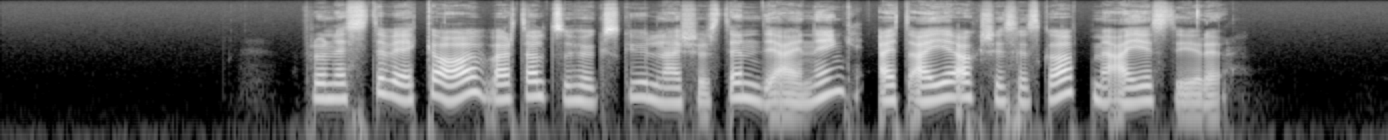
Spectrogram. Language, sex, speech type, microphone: Norwegian, female, read, Sennheiser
